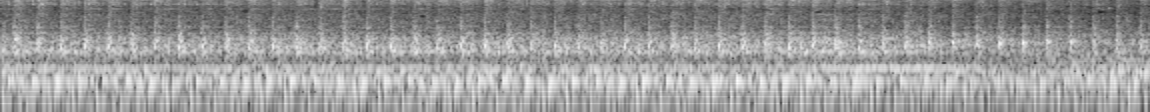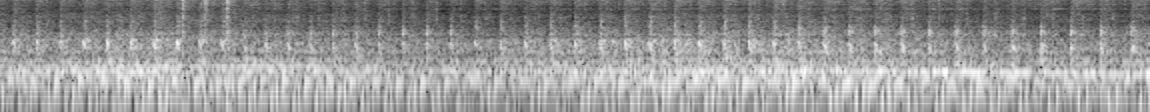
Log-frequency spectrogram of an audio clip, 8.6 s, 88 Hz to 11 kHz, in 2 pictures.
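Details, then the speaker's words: Yanmar TF85 LM single-cylinder diesel after a rebuild with the side cover O-ring replaced, gears good, original piston rings kept; the owner says it burns no oil, with slight exhaust smoke. Even thumping with no knock or rattle: normal smooth running. "อ่ะเสียงก็ประมาณนี้นะครับแต่ใครอยากได้หรือรับสภาพได้ก็โอเคนะครับ"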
